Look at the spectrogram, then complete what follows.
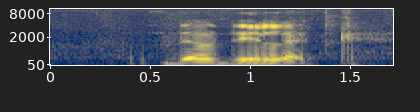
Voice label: "dewdIlek" Indian Paint Brush, Washo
